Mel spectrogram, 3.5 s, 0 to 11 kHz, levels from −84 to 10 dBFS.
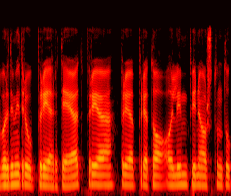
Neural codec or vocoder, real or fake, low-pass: none; real; 7.2 kHz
